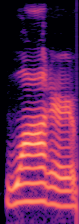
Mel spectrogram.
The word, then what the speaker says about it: water: 네, 그 다음에 water가 아니라 water. 모았다가 옆에 벌려주세요. 와입니다. water.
